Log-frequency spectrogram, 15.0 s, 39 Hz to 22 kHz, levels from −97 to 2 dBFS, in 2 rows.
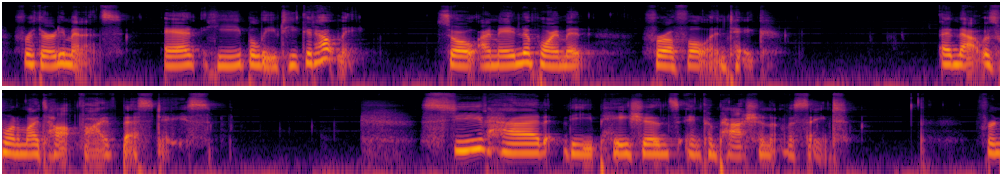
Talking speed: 155 wpm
